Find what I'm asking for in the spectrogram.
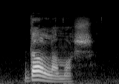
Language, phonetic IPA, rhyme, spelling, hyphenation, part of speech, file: Hungarian, [ˈdɒlːɒmoʃ], -oʃ, dallamos, dal‧la‧mos, adjective, Hu-dallamos.ogg
- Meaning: melodious, melodic, tuneful (having or producing a pleasing tune)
